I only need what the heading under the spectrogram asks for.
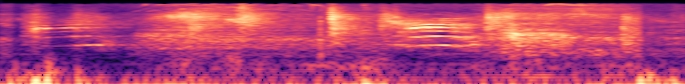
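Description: A male cat meows twice for food as its bowl is readied, two drawn-out, insistent cries about a second and a half apart, over a steady low background rumble.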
